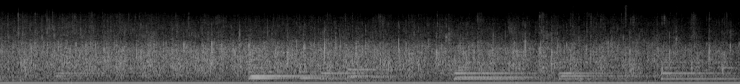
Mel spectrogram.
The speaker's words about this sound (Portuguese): Eu queria saber se tem alguém aqui que veio aqui pela primeira vez. Quer bater palmas? Pode, pode ir.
